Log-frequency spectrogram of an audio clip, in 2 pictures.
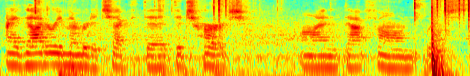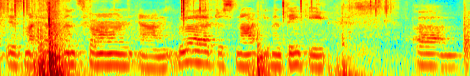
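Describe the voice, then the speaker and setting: Woman rambling in an echoey workshop. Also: fairly low pitch. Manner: chatty, rambling, talks while chewing and working. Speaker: soap maker streaming live. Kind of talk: casual live-stream chat while working. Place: home soap workshop. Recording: echoey room with clear background noise.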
